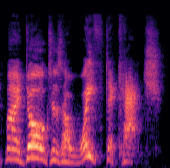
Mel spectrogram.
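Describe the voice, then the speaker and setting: A woman's voice: medium pitch, animated, a little slow, creaky, a bit bright. A woman playing a brutish, boorish rich farmer who blusters and threatens. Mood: gruff menacing. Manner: blustering, menacing, coarse.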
